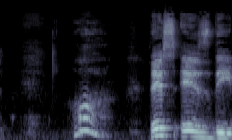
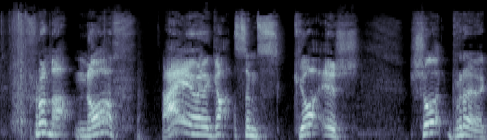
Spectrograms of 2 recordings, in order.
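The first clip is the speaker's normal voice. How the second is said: slow, louder put-on Scottish accent; 8 semitones higher, 10 dB louder, much slower than usual. Unboxing the shortbread for viewers, in a hammed-up Scottish accent. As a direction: announce it like a proud Scot, drawn out and loud. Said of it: "I'm gonna stop the accent".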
